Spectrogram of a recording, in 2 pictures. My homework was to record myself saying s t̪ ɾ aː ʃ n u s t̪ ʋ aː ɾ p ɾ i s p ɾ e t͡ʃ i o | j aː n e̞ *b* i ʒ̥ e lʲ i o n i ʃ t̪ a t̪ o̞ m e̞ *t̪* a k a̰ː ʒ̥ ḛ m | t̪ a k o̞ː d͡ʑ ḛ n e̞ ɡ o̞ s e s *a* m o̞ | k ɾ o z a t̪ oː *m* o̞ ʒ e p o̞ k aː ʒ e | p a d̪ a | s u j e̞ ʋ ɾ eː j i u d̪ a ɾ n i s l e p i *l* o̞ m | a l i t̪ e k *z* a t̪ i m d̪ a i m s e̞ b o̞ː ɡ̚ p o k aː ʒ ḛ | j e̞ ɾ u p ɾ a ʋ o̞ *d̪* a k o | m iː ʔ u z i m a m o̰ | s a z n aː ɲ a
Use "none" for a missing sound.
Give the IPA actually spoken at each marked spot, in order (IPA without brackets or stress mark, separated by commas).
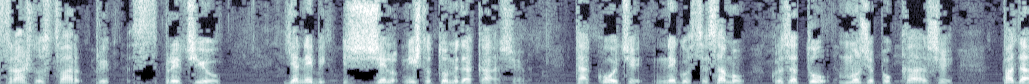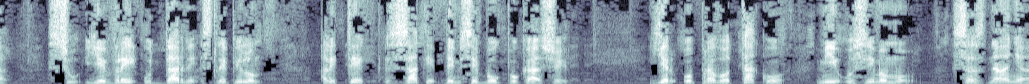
b, d̪, a, m, l, z, t̪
